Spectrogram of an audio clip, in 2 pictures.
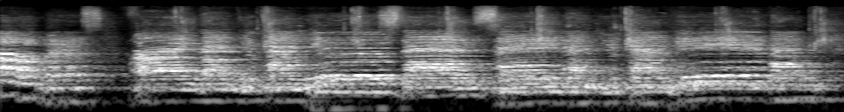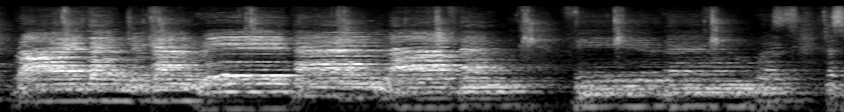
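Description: Mixed chamber choir singing a cappella in close harmony, men's and women's voices together, in phrases with short breaks about a second in, after about eight seconds and near the end.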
